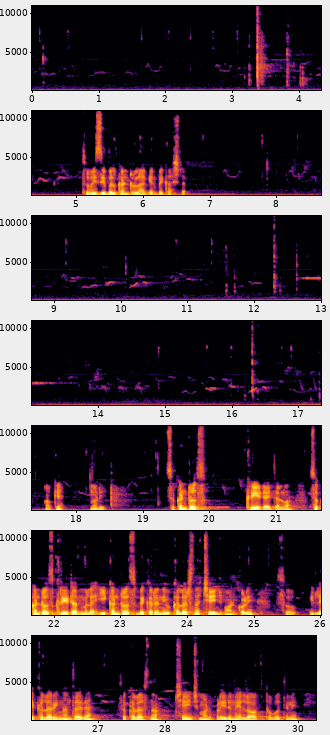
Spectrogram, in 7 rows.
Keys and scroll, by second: 0.0 r, 2.3 w, 3.0 space, 3.7 f, 6.3 w, 7.8 r, 9.1 w, 10.0 r, 11.5 space, 12.5 w, 15.9 space, 17.2 f.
